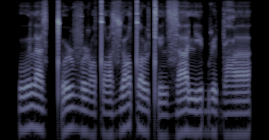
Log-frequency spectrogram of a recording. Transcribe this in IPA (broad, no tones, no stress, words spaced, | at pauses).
ʊlaz tʼoɭvɔɭʊtˤʊɐ̯ zutˤaɭtʼɪl za lʲebɭibʕa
